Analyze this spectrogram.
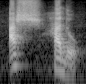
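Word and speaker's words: أشهد: পড়ি এইযে ইয়াশহাদু এখান থেকে একটা শব্দ কি আশহাদু তো অনেক সময় উচ্চারণটা এমনভাবে হয়ে যায় যে হাটা যে এখানে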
